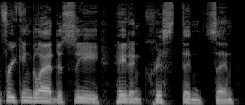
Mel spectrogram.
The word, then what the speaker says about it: Christensen: glad to see Hayden Christensen that's how it's pronounced kristinson not Christiansen back in Star Wars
